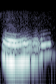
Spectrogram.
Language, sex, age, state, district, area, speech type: Malayalam, male, 45-60, Kerala, Kozhikode, urban, conversation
